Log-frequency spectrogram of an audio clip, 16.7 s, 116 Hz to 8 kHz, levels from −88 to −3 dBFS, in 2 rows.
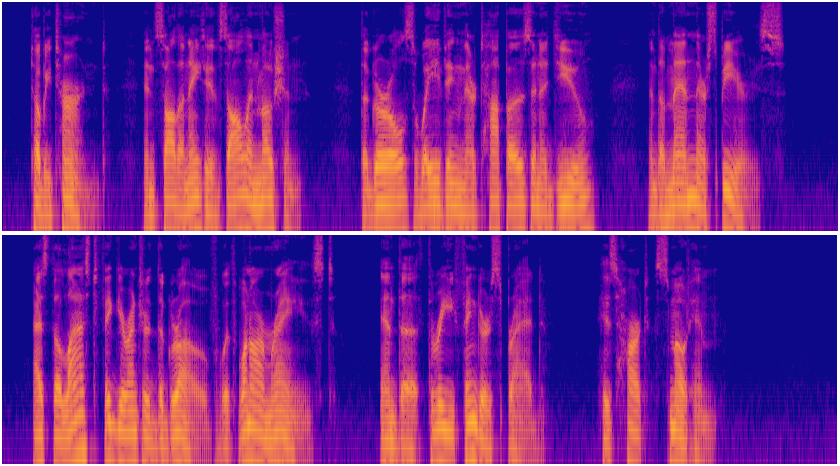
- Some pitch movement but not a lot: Yes, average, 3.2 semitones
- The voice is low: Yes, very low, 95 Hz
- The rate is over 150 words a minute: No, average, 145 wpm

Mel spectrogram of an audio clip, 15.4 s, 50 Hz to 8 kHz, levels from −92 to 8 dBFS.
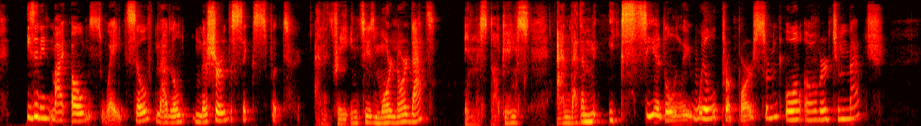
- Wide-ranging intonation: Yes, wide, 7.8 semitones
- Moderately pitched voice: Yes, medium, 180 Hz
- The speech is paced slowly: Yes, slow, 125 wpm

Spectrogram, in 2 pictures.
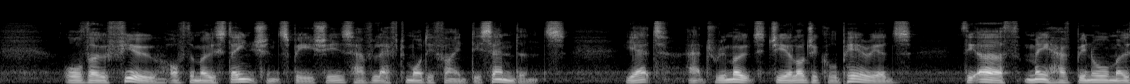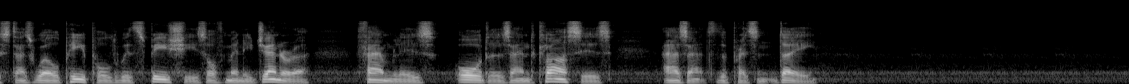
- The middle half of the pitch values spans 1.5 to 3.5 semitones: No, average, 3.9 semitones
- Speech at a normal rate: No, slow, 105 wpm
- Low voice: Yes, very low, 90 Hz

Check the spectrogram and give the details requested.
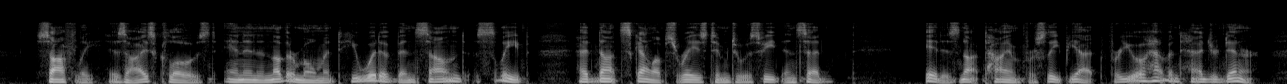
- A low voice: Yes, low, 110 Hz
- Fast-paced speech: No, average, 170 wpm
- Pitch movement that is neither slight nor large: Yes, average, 3.6 semitones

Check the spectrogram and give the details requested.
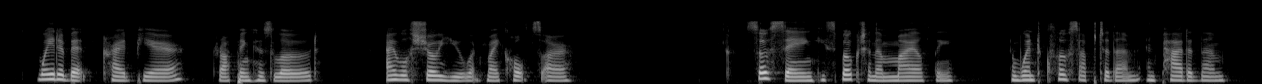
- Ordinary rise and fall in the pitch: No, narrow, 2.1 semitones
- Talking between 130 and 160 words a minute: Yes, average, 150 wpm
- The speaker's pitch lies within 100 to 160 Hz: No, medium, 185 Hz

